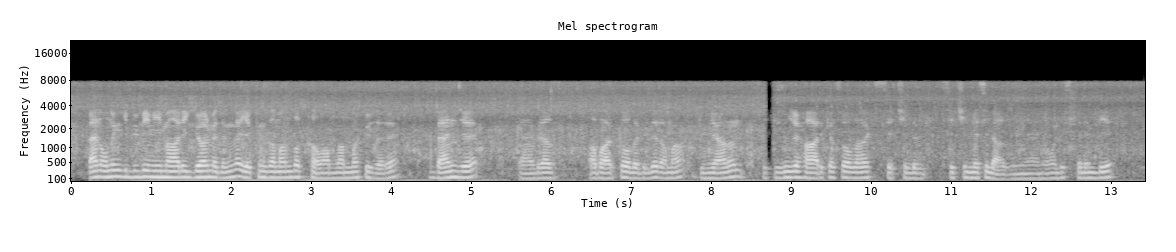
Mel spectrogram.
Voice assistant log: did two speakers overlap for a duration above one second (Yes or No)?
No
